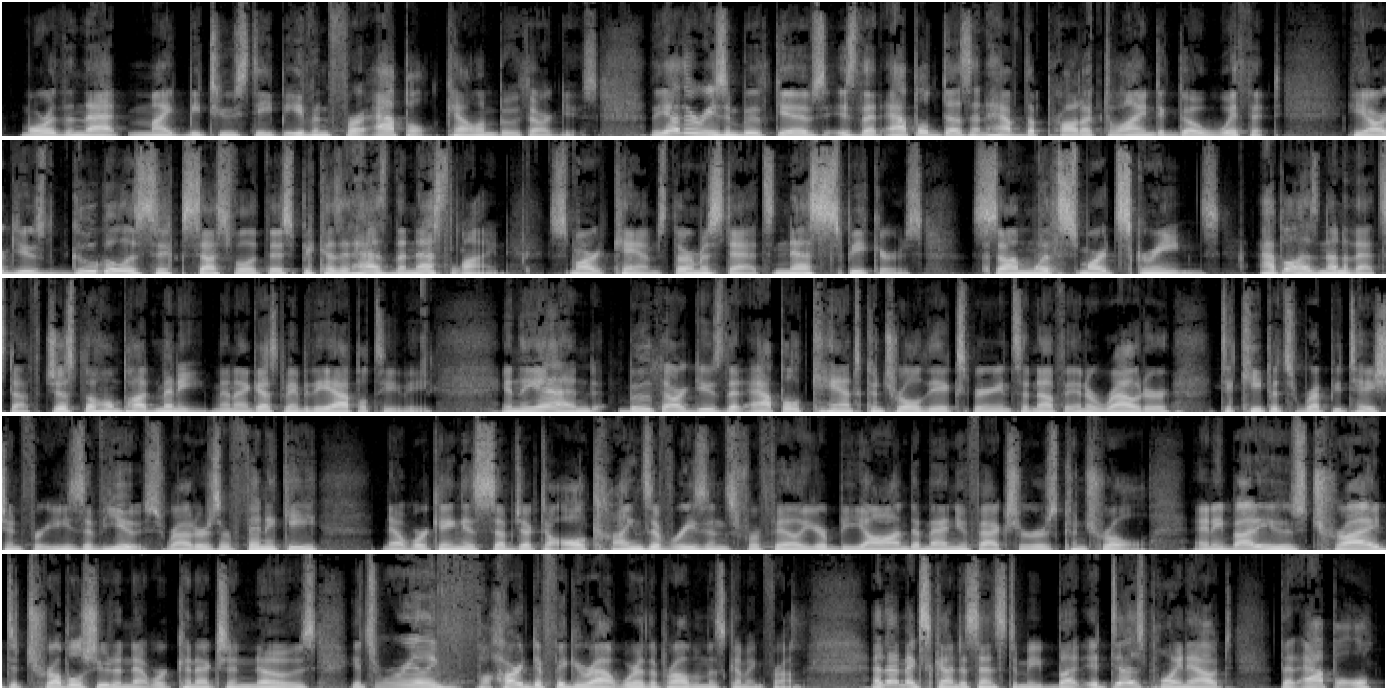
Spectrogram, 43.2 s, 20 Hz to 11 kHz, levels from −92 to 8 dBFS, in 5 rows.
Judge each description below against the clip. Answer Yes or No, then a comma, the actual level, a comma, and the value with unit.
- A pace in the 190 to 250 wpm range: Yes, fast, 205 wpm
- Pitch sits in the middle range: Yes, medium, 155 Hz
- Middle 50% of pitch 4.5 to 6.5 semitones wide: Yes, wide, 5.4 semitones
